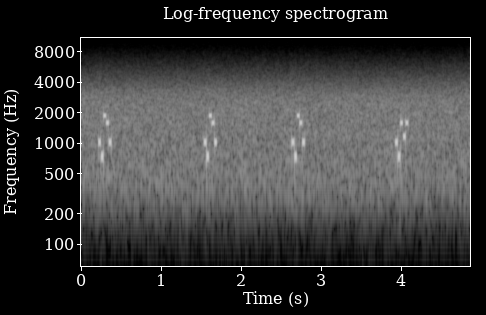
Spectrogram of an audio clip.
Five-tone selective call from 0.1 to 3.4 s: 31973 31973 31973

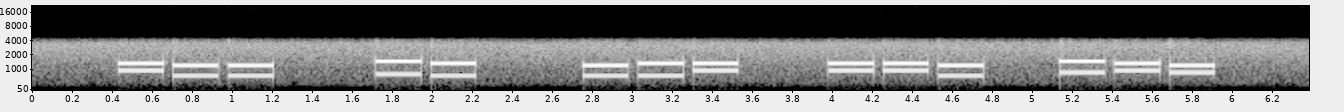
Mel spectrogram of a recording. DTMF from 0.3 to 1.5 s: 011

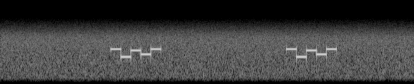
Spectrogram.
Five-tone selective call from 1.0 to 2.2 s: 04960

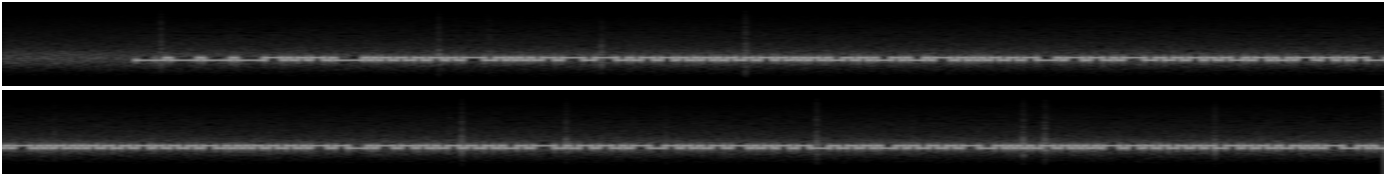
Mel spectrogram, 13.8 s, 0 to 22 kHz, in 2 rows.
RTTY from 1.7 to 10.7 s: SI TRATTA DI SUGGERIMENTI CHE MESSI INSIEME AIUTANO A

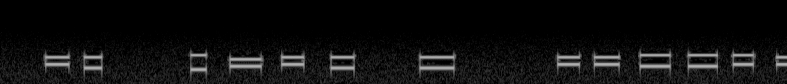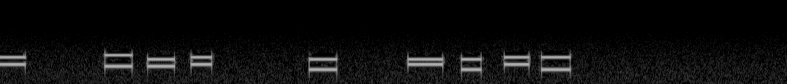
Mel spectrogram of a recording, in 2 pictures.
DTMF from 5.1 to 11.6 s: 0099#0 970 1

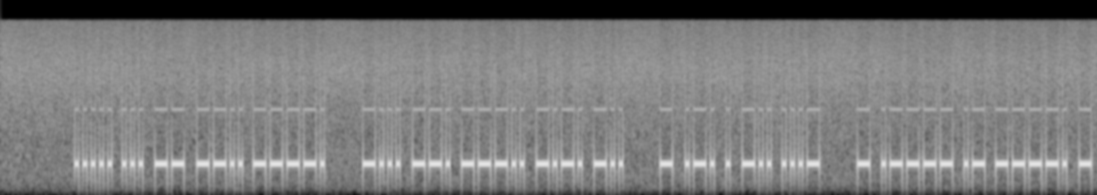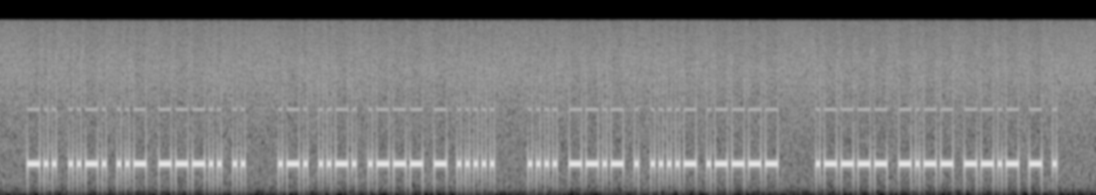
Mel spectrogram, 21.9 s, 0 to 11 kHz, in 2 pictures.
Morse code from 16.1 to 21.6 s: HQE41 1YQTE

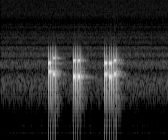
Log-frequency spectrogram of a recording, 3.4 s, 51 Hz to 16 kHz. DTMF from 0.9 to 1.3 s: 76

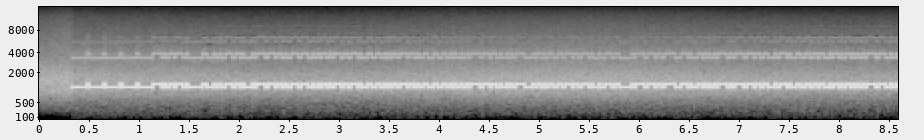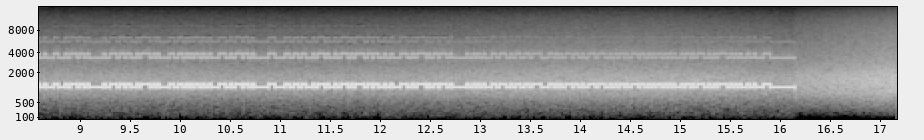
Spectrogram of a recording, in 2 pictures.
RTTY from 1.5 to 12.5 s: CAGE AND HIS WIFE JODI HAVE THREE CHILDREN: ALEXIS, MICHAEL,

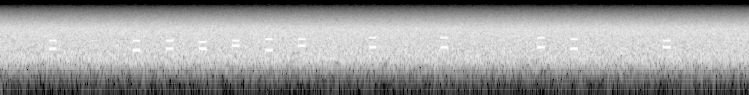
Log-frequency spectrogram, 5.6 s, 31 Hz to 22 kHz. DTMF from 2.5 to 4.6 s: C C C6

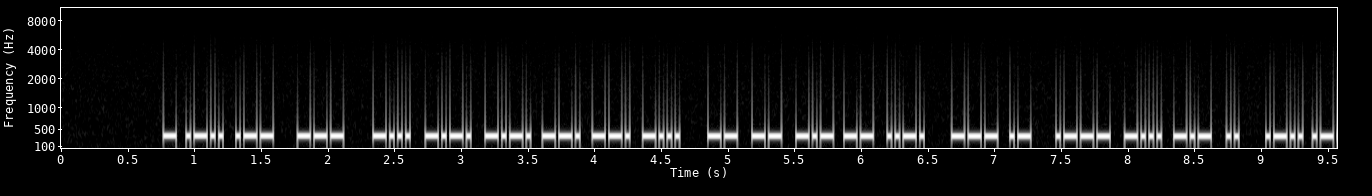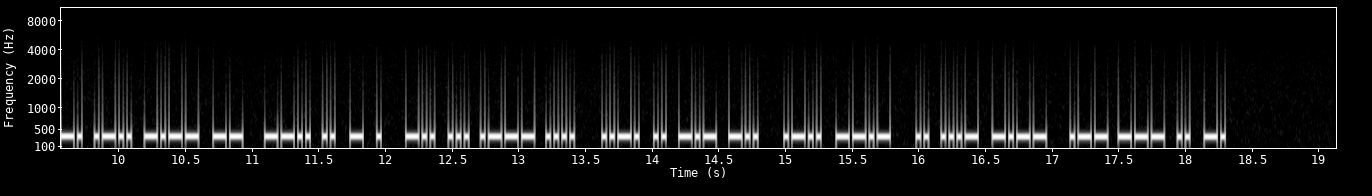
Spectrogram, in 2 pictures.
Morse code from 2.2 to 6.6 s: BCCGGB MMKMF

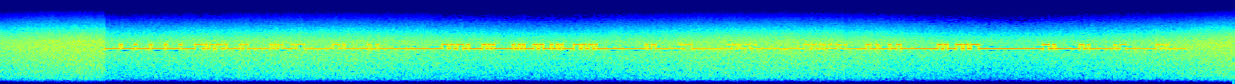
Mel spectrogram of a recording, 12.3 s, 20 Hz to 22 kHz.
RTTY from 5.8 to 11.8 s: GWEDP FPCUL ONPAR

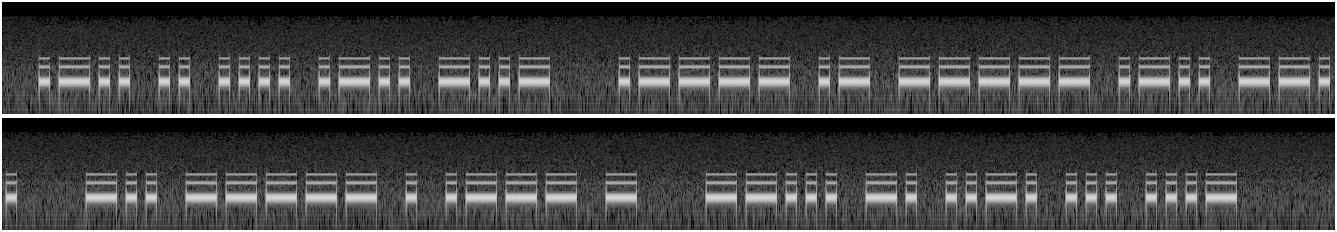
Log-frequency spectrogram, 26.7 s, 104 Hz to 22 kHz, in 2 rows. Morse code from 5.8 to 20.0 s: 1A0LZ D0EJT

